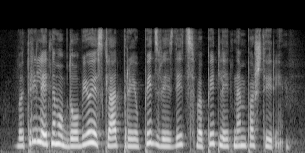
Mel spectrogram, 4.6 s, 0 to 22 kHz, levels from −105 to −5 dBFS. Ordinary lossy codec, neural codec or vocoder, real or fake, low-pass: none; none; real; 9.9 kHz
